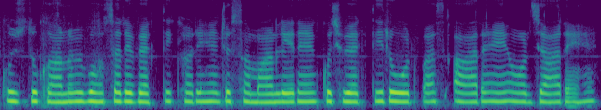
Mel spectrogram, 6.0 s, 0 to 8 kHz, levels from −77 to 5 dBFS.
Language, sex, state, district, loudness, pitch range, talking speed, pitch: Hindi, female, Himachal Pradesh, Shimla, -14 LUFS, 235-245 Hz, 240 wpm, 240 Hz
